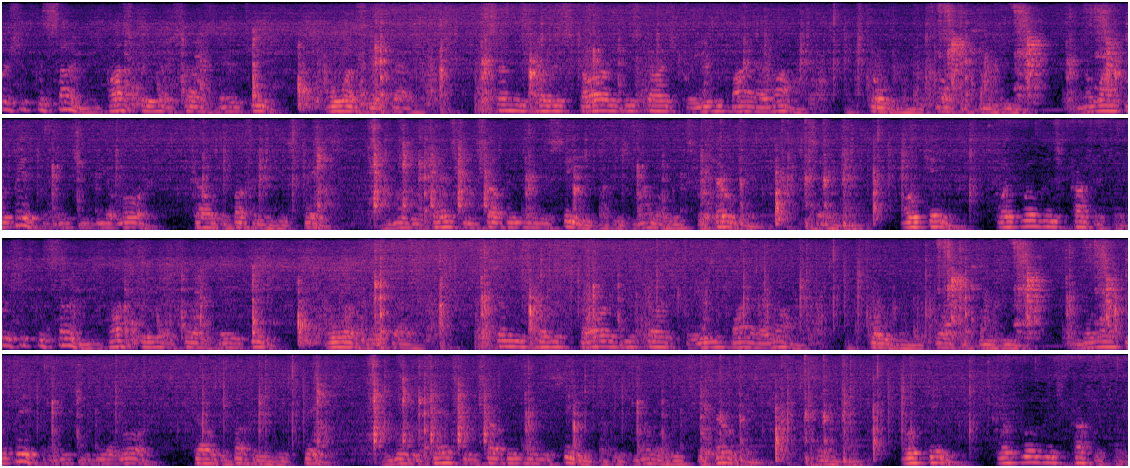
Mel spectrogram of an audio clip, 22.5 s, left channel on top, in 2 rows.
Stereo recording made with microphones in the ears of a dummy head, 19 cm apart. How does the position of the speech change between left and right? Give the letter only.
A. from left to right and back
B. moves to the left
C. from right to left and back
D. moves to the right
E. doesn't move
E.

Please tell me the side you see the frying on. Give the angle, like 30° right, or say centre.
20° right.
